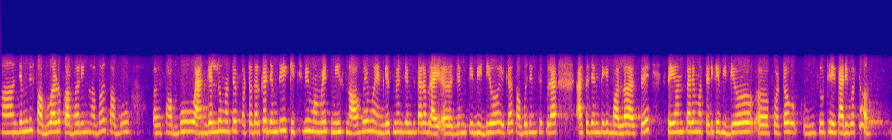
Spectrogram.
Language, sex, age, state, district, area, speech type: Odia, female, 30-45, Odisha, Jajpur, rural, conversation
